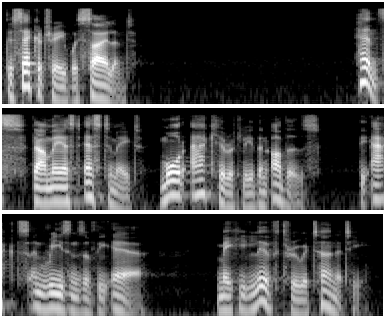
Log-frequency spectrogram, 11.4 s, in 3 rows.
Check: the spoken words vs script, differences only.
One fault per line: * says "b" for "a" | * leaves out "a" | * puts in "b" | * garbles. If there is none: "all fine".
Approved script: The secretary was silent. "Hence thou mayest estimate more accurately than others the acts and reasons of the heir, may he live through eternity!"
all fine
